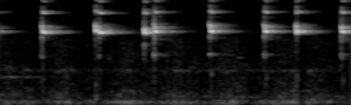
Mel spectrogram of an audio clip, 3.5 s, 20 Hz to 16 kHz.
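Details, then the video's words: Lovebird described as a fighter, giving ngetik or typing-style song: a series of seven bright, piercing ticks, each dying away quickly, at uneven intervals over three and a half seconds. "Burung Lovebird Suara Ngetik Dan Sama² Fighter"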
